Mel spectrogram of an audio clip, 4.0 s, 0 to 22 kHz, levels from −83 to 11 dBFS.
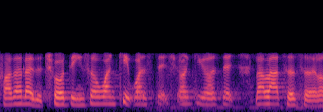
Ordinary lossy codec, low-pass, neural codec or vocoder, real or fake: none; 3.6 kHz; none; real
